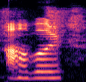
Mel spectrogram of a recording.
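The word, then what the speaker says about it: hour: और यहाँ पे एक्सेप्शन क्या है, कि जो आपका कॉन्सोनेंट साउंड है विच इज़ साइलेंट, जैसे कि एन आवर, एन ऑनर, तो यहाँ पे एच जो है वो आपका साइलेंट है, इसीलिए हम उसके साथ में हमेशा आर्टिकल एन का यूज़ करेंगे.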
